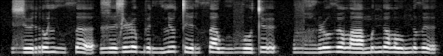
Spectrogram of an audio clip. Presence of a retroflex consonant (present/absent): present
